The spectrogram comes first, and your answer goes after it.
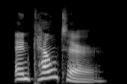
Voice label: "ENCOUNTER", english; 3000 words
